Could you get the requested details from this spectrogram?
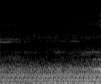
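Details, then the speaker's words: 5-litre oxygen concentrator just switched on via a stabilizer: steady low motor hum with a faint whine, before flow is set (e.g., 3 L/min per doctor). "Stabiliser on ആക്കിയതിനു ശേഷം oxygen മെഷീൻറെ മുകൾ ഭാഗത്ത് കാണുന്ന switch on ചെയ്യുക"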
